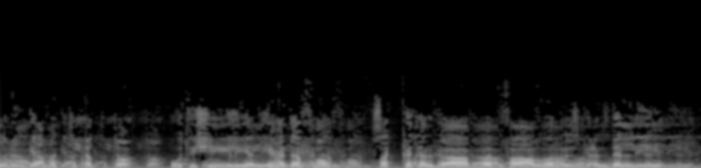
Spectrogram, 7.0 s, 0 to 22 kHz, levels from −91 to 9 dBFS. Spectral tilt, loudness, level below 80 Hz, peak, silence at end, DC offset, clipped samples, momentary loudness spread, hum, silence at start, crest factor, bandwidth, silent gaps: -7 dB/octave; -20 LUFS; -42 dBFS; -4 dBFS; 0 s; under 0.1%; under 0.1%; 11 LU; none; 0 s; 16 dB; 8.8 kHz; none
